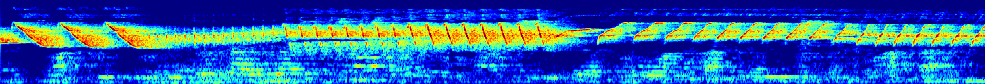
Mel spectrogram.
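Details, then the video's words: Canary song used as a master and lure recording for other birds: long, fast, bright rolling trills, shifting between rapid repeated notes and slightly lower churring rolls without pause. "SUARA KENARI NGEROL PANJANG AMPUH UNTUK MASTERAN"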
